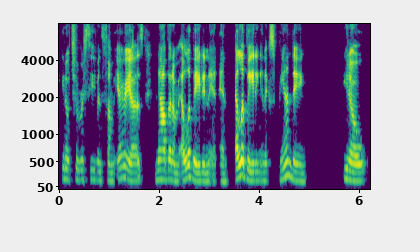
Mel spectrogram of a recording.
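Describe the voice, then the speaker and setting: A woman's voice: deep voice, normal speed. A middle-aged woman hosting a solo podcast, talking in an earnest, confessional way with many fillers and restarts. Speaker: podcast host. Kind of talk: reflective solo podcast talk.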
